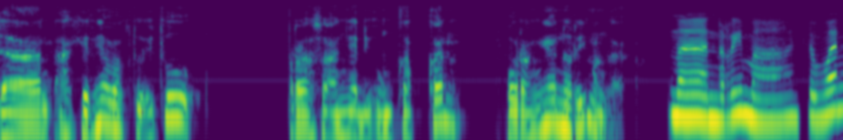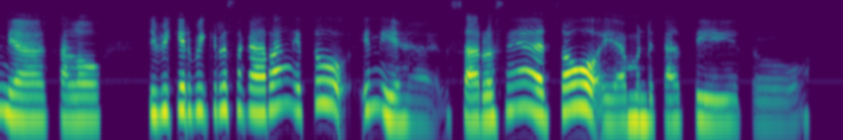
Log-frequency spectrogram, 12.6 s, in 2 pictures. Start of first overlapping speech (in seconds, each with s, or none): none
